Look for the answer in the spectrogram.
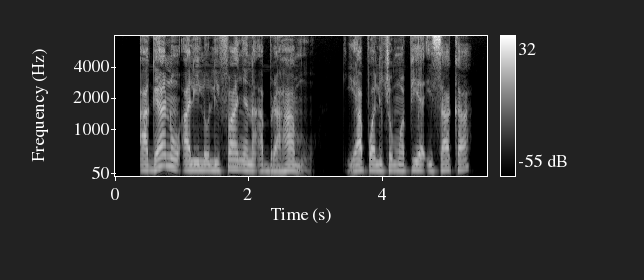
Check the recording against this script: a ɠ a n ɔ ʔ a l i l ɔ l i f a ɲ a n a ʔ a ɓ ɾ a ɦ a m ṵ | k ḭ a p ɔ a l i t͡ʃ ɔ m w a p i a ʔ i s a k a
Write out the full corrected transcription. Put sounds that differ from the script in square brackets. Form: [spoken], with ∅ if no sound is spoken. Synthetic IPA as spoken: a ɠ a n ɔ ʔ a l i l ɔ l i f a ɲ a n a ʔ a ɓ ɾ a ɦ a m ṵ | k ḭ a p ɔ a l i t͡ʃ ɔ m w a p i a ʔ i s a k a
